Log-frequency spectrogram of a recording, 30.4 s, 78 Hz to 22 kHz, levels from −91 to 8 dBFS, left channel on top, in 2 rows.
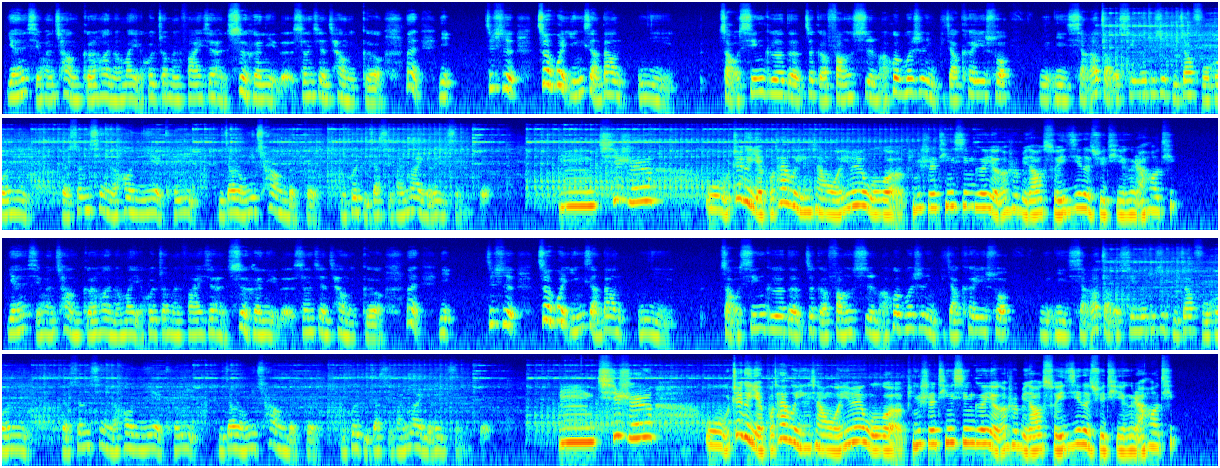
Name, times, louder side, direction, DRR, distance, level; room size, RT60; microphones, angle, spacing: voice 1, 0.0-5.6 6.1-8.4 9.0-12.6 13.0-17.6 17.9-19.1 19.4-21.3, left 2 dB, 55° left, 1.2 m, -32 dB
sound 1, 13.6-27.7, left 4 dB, 85° left, 1.4 m, -42 dB
voice 2, 22.2-29.8, right 3 dB, 55° right, 0.6 m, -23 dB
3.9 x 3.0 x 2.9 m
head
